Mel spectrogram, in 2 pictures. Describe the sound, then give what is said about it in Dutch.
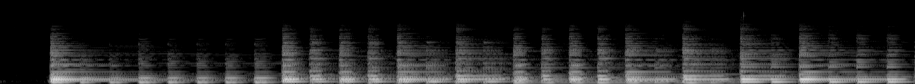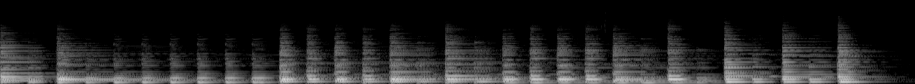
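The second version of a pop song recording plays on its own, with steady pulsing chords and a bright, even beat throughout, clear and fairly loud with no talking over it. “En dan gaan we nu luisteren naar versie 2.”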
